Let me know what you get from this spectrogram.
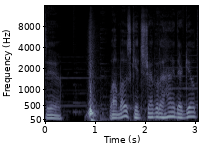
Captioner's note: air whooshing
